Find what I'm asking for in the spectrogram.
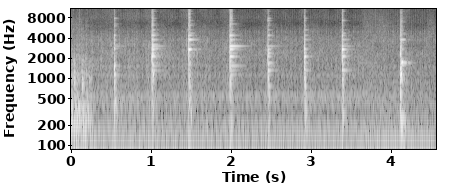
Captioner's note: metal clanks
